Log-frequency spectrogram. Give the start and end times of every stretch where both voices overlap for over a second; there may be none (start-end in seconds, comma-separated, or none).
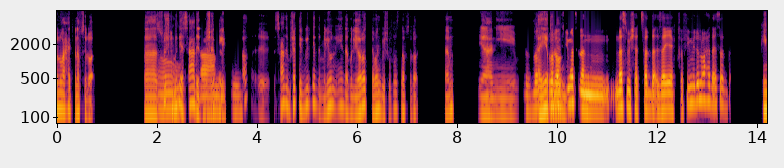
2.0-3.4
